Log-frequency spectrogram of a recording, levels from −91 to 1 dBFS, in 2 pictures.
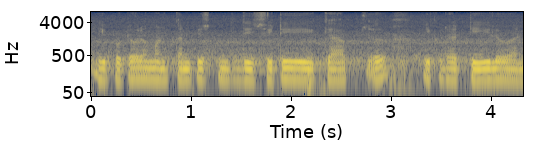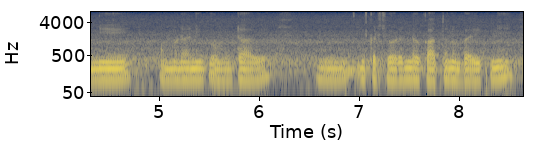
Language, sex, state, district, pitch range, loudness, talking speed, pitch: Telugu, male, Andhra Pradesh, Srikakulam, 110-115 Hz, -17 LUFS, 125 wpm, 115 Hz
